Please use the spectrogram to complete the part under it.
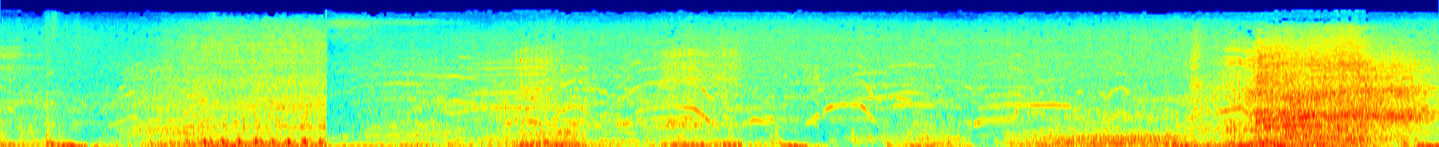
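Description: A large creature roars loudly and deeply.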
